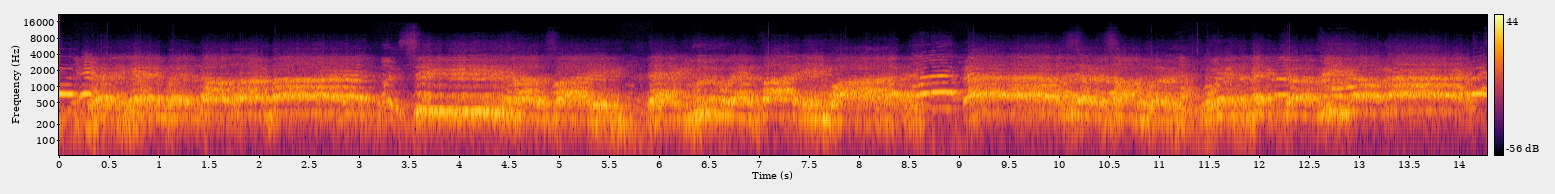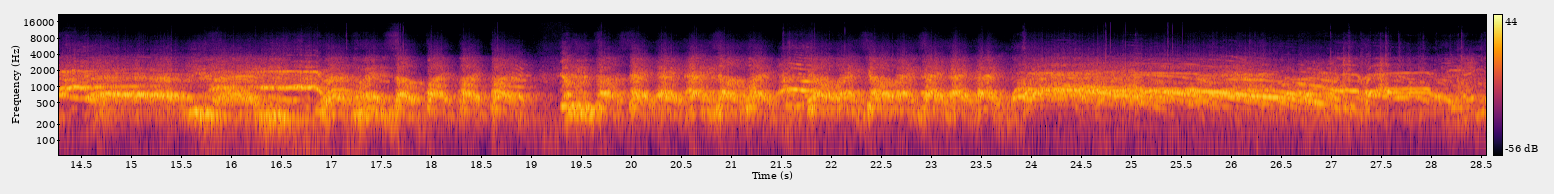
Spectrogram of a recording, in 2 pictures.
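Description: A large crowd of young men chants and sings loudly together in an echoing room.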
